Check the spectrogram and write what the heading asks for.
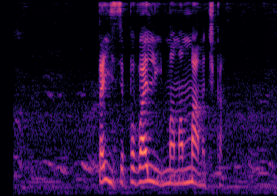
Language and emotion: Russian, angry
